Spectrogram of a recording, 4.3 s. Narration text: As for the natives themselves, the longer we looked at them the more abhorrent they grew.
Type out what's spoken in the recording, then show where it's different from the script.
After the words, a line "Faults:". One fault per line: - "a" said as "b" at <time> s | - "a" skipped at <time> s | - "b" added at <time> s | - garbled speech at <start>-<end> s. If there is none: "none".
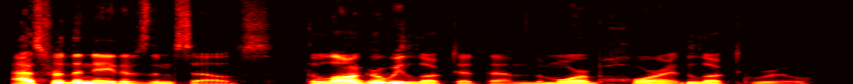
As for the natives themselves, the longer we looked at them the more abhorrent looked grew.
Faults:
- "they" said as "looked" at 3.4 s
